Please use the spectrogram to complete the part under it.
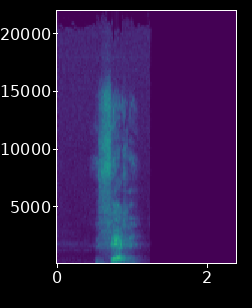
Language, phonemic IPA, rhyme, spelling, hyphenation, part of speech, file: Dutch, /ˈvɛ.rə/, -ɛrə, verre, ver‧re, adverb / adjective, Nl-verre.ogg
- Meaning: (adverb) archaic form of ver; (adjective) inflection of ver: 1. masculine/feminine singular attributive 2. definite neuter singular attributive 3. plural attributive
